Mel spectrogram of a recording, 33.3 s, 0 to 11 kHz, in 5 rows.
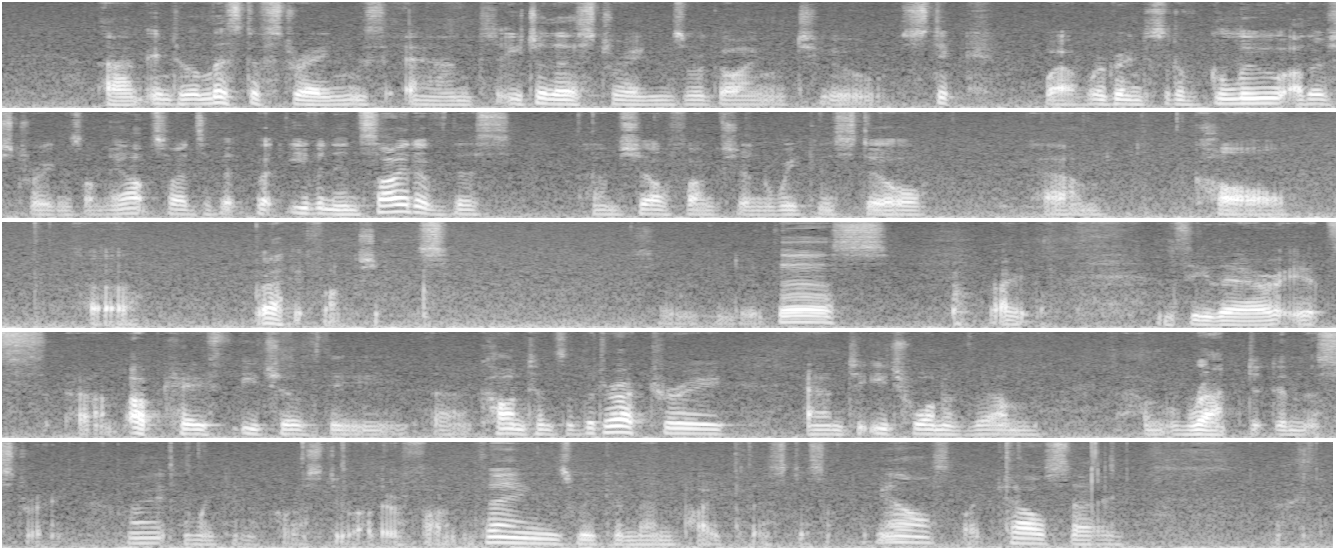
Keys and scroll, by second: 10.8-13.6 typing, 27.3 alt+p, 27.6-30.8 typing, 31.7 Return.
